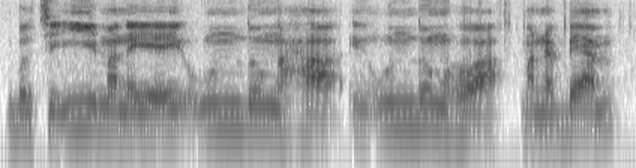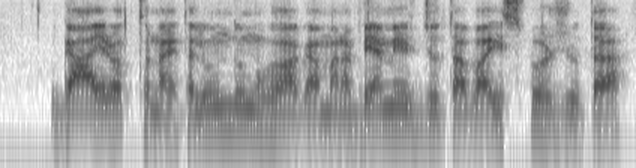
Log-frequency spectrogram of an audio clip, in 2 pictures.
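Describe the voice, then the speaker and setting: A man's voice: mid-range voice, steady tone, normal speed, warm tone. A man teaching Korean grammar, explaining each word and then repeating it in his own language. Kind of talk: explaining lessons.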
